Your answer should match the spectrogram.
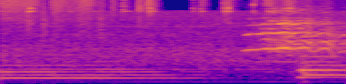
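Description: A horse whinnies once, high and wavering, about one and a half seconds in, over commercial soundtrack music that holds a sustained chord and moves to a new chord near the end.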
